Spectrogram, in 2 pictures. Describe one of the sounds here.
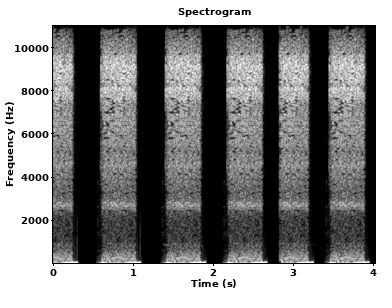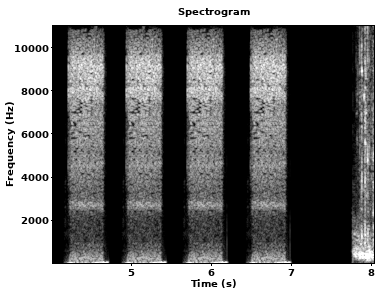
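A spray bottle hisses in short, repeated bursts.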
